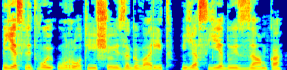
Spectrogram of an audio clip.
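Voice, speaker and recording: A woman's voice: low-pitched, fairly even intonation, moderate pace, darkish tone, no room sound, clean studio sound, close to an everyday voice. A woman voicing an arrogant, sullen young male mage who speaks curtly and with scorn. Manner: curt and scornful.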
